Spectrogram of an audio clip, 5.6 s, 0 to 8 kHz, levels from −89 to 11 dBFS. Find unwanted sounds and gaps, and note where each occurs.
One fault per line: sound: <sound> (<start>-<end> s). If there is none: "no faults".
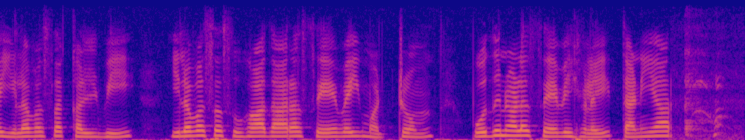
sound: cough (5.1-5.5 s)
